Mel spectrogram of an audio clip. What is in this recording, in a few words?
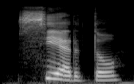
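"cierto", Spanish, slow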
